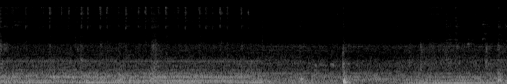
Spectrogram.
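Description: Clay brick extrusion machine running with a steady mechanical hum that drops in level about two and a half seconds in. A single sharp knock comes about a second later, louder than the machine.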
